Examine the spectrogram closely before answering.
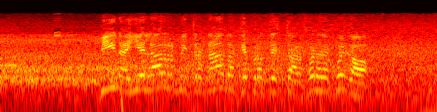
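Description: A stadium crowd whistles shrilly.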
